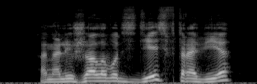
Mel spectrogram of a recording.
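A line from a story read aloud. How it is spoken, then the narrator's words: Plain. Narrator (Russian): ответила миссис Таунсенд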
